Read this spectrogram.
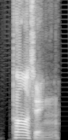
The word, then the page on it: parting: British English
